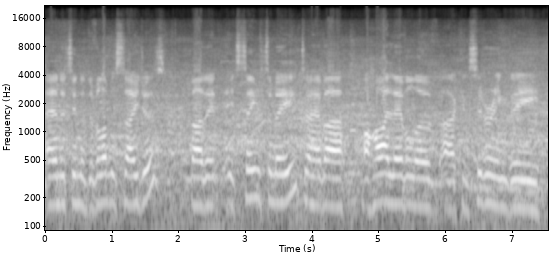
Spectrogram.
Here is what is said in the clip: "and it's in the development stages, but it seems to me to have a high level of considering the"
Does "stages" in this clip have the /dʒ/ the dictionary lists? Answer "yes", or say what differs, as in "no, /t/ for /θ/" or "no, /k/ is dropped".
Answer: yes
